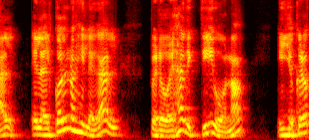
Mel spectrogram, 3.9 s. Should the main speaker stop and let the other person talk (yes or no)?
no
